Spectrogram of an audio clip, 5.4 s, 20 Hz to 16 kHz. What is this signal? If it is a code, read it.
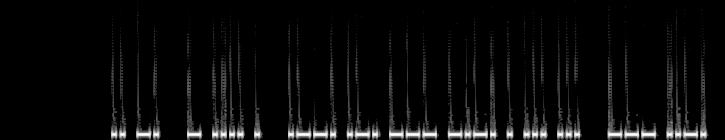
Morse code, heard as a keyed tone, about 39 wpm, 690 Hz. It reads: IN THE PROCESS OF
